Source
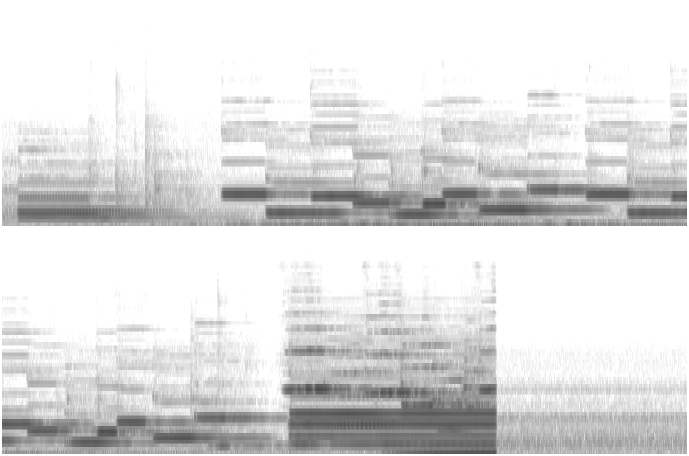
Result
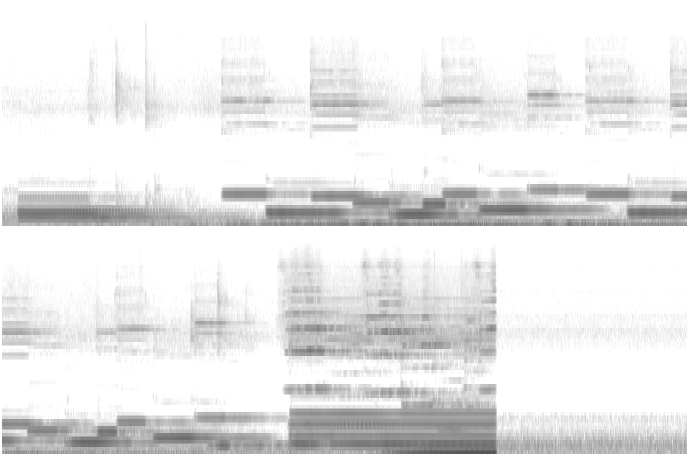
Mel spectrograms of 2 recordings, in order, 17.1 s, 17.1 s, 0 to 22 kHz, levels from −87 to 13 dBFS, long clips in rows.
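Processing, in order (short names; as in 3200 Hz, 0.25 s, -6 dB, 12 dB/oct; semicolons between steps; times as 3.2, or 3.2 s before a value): EQ curve 150 Hz 0 dB, 1500 Hz -30 dB, 3100 Hz +12 dB, 5300 Hz +9 dB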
